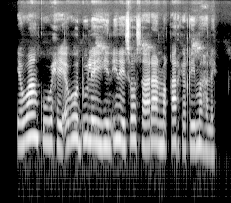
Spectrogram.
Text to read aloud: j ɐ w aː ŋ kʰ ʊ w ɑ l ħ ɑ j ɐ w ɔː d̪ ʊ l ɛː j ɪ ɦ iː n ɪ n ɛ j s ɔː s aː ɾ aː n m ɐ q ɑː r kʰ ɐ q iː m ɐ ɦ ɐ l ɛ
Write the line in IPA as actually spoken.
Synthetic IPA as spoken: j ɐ w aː ŋ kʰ ʊ w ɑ ħ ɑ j ɐ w ɔː d̪ ʊ l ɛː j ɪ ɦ iː n ɪ n ɛ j s ɔː s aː ɾ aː n m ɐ q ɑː r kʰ ɐ q iː m ɐ ɦ ɐ l ɛ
